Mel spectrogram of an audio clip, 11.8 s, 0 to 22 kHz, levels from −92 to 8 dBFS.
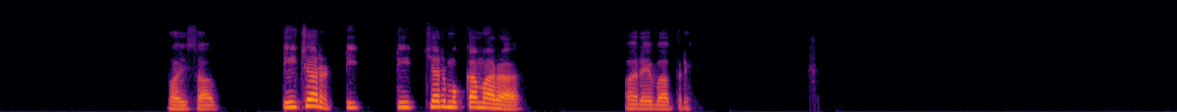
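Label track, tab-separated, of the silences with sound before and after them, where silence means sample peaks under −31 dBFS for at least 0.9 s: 5.170000	6.250000	silence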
